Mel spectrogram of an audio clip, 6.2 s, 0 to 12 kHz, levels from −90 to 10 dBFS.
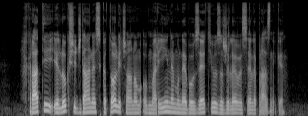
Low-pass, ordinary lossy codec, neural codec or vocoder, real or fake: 10.8 kHz; none; none; real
